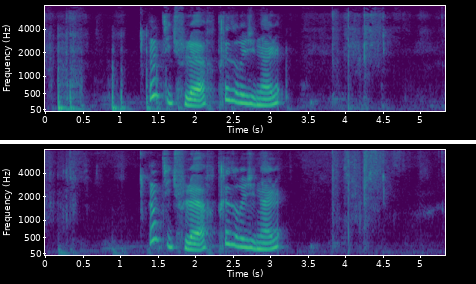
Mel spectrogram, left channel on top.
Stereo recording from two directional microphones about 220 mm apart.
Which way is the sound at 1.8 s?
Centre (ahead or behind).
